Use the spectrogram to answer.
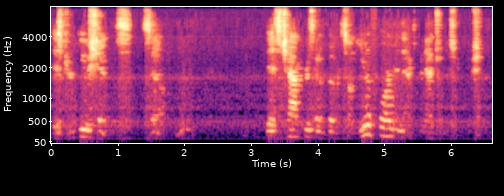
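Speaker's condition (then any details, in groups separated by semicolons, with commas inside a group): No condition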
